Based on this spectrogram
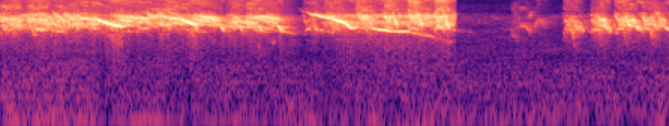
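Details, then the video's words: Sparrows chirping loudly and continuously, a dense high chatter with several downward-sliding notes, then a sudden near-silence before the chirping resumes. "Sparrow Chirping Sounds"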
